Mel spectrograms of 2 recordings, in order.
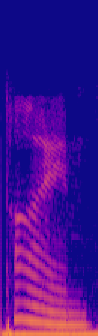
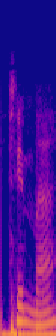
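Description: First: The vowel is the 'eye' diphthong sound. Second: The vowel is a short 'ih' sound. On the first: The speaker calls it right. "I sound, I" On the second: The speaker calls it wrong. "We don't say timme"

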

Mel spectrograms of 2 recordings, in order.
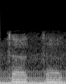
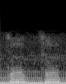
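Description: No difference in how they are said.

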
